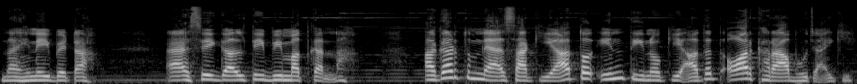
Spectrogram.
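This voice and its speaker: A woman's voice: mid-range voice, expressive, takes it slowly, fairly bright tone, faint music behind. A woman voicing a shrewd, affectionate middle-aged mother-in-law who admonishes and coaxes in a moral-story cartoon. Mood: shrewd, firm. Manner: admonishing, coaxing.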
